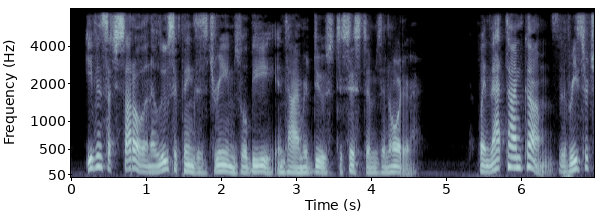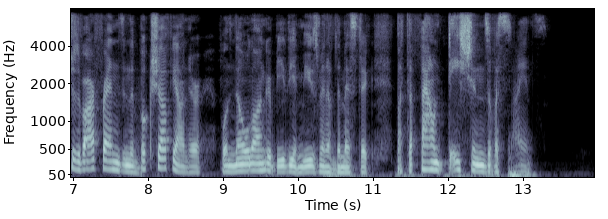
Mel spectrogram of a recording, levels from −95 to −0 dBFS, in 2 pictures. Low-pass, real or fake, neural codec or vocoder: 7.2 kHz; fake; vocoder, 22.05 kHz, 80 mel bands, Vocos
